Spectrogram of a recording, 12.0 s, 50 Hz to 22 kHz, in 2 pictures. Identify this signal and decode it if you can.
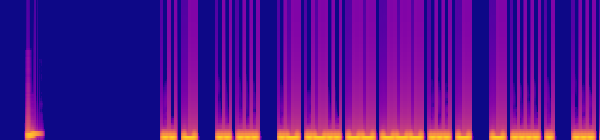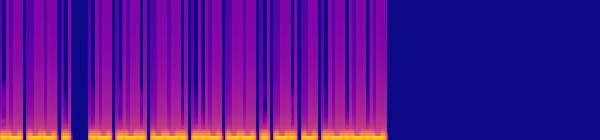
Morse code, heard as a keyed tone, about 34 wpm, 700 Hz. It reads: IT IS ALMOST THE SAME ARGUMENT.
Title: Sentences from Top 1400 Words 35wpm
